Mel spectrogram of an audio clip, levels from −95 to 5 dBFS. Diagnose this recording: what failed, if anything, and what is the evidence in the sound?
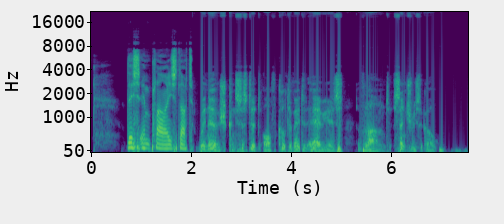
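From 2.01 s to the end, the speech drops an octave and sounds doubled and choppy, with chunks about 23 ms long (fitting a 1024-sample block). The pace stays normal, which rules out a sample-rate mismatch. This is interleaved audio read as planar at the sample-format conversion stage: each block's halves play together at half speed.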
